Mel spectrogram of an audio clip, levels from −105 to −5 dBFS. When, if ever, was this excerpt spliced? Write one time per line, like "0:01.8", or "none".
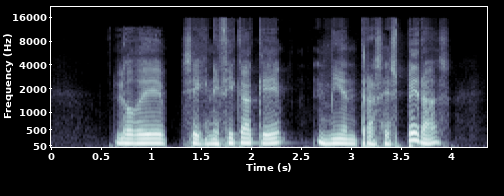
0:01.1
